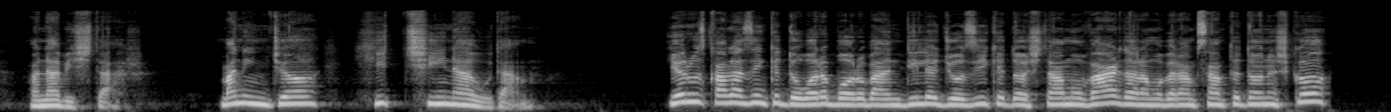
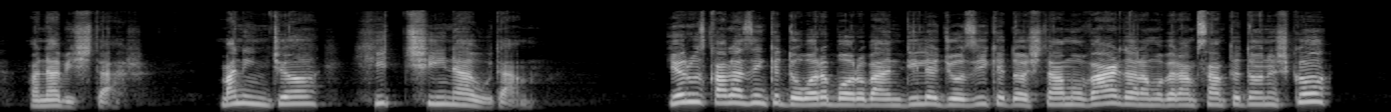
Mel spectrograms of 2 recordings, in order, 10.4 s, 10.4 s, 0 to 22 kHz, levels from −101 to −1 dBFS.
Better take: first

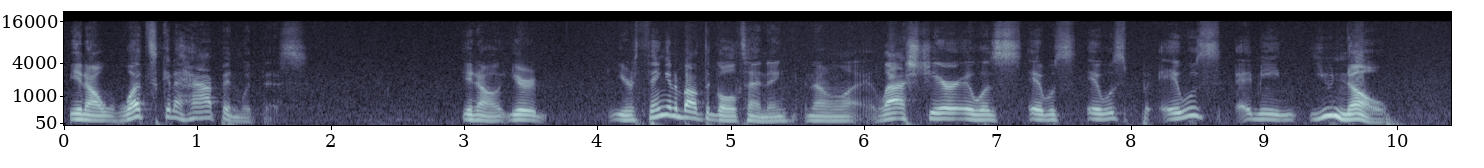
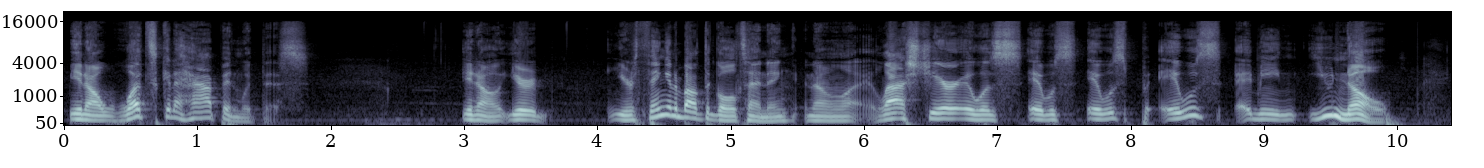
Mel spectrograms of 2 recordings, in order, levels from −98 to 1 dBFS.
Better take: second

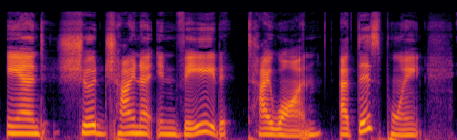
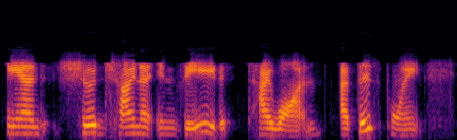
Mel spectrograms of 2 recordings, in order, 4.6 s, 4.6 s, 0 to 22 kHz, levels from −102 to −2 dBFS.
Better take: first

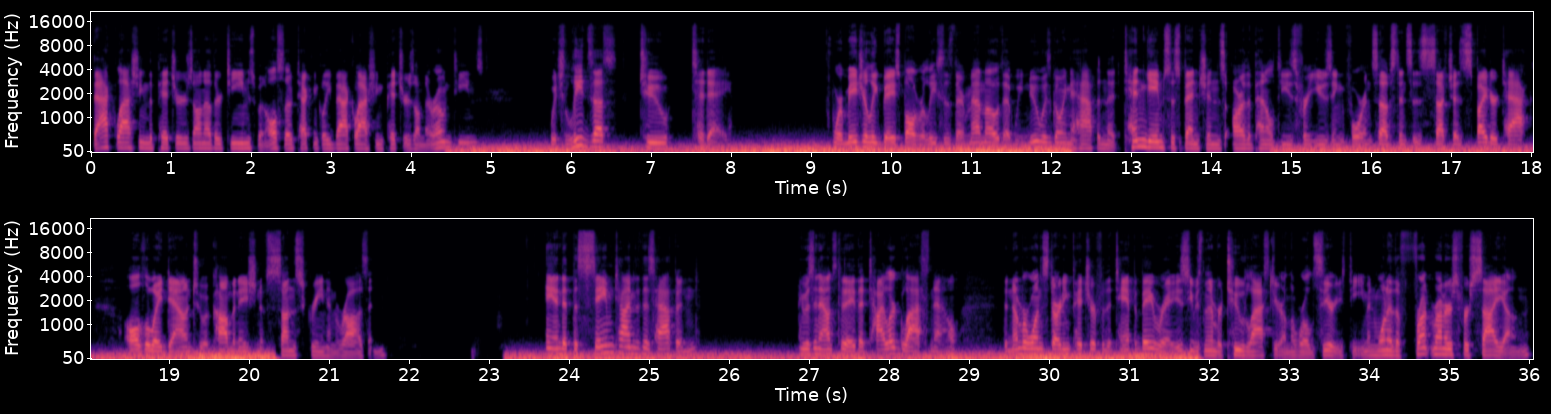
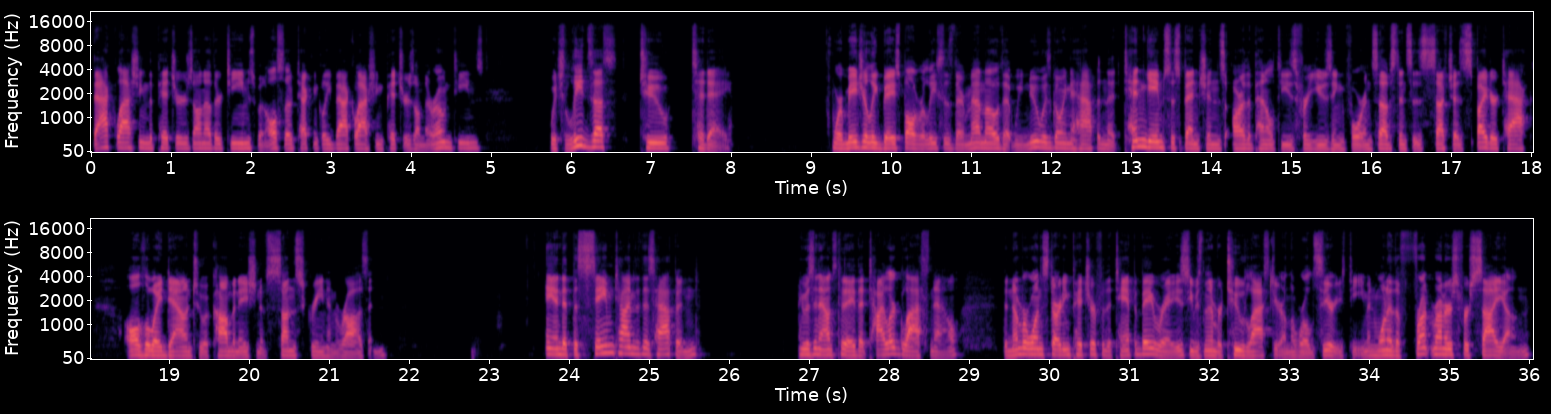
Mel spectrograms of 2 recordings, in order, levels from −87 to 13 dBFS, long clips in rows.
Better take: second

